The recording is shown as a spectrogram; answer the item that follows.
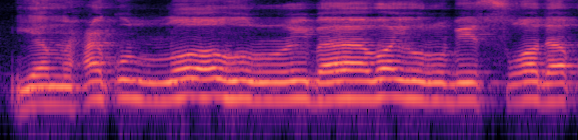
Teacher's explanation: صاد کو پر کیجیے قاف کو پر کیجیے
